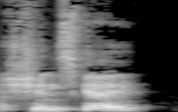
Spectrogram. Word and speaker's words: Shinsuke: Like Shinsuke. There's the U between the Shin and Ske. – Yeah, but it's like a silent U.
